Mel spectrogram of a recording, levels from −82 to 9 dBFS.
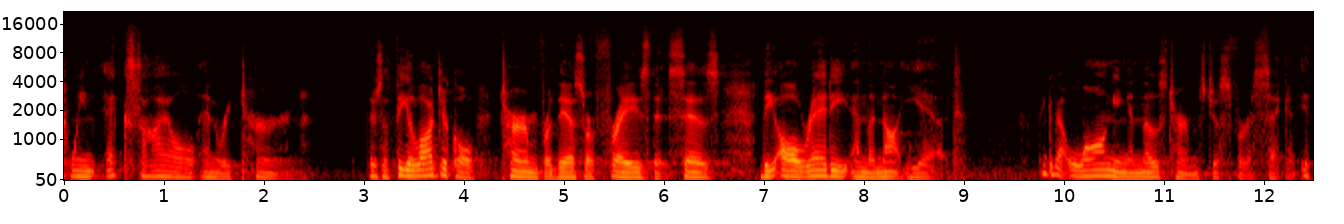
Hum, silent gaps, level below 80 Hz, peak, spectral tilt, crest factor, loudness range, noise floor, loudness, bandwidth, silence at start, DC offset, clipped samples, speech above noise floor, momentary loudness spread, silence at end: none; none; -64 dBFS; -16 dBFS; -6.5 dB/octave; 18 dB; 4 LU; -70 dBFS; -35 LUFS; 15.5 kHz; 0 s; under 0.1%; under 0.1%; 35 dB; 15 LU; 0.05 s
